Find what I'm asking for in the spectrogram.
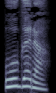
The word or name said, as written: ಓಕರ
